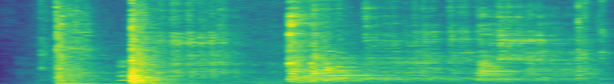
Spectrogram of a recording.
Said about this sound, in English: Opening the oven.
